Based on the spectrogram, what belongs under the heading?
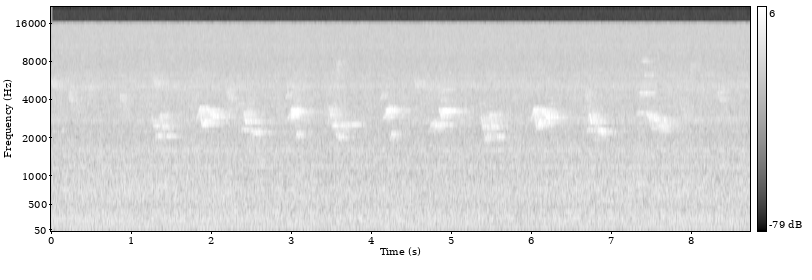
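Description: A bird chirping a string of about a dozen short, quick notes, starting about a second in, over a steady hiss of background noise.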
